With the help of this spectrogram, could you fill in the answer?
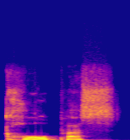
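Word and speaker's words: kolpos (κόλπος): In the Greek, bosom is pronounced kolpos, which means it's more than just a part of a human anatomy.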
